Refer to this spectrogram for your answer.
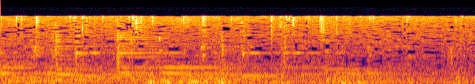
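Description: Steady, heavy rain pours down during a storm, a dense hiss of drops with sharper splashes and patters spattering through it, continuous from start to finish with no voices.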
